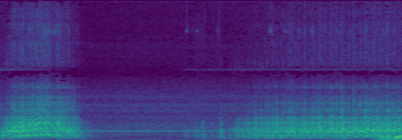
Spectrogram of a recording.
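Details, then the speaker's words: DHK Hobby Maximus RC truck, static test with new larger Leopard brushless motor and ESC replacing the cogging stock motor: soft whine eases in slowly and builds evenly, no stutter or cogging. "nice smooth low power that was forward here's reverse absolutely no cogging whatsoever man the stock motor cog something fierce this thing is as smooth as can be"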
